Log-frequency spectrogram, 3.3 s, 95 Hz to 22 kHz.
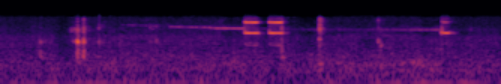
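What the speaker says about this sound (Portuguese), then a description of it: "quando eu pluguei o testador, ele já acendeu o LED e já ligou minha fonte e está bipando" PC power supply tester beeping after being plugged into a power supply's 24-pin connector, several short, faint electronic beeps at uneven intervals over a quiet hum, with no talk.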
